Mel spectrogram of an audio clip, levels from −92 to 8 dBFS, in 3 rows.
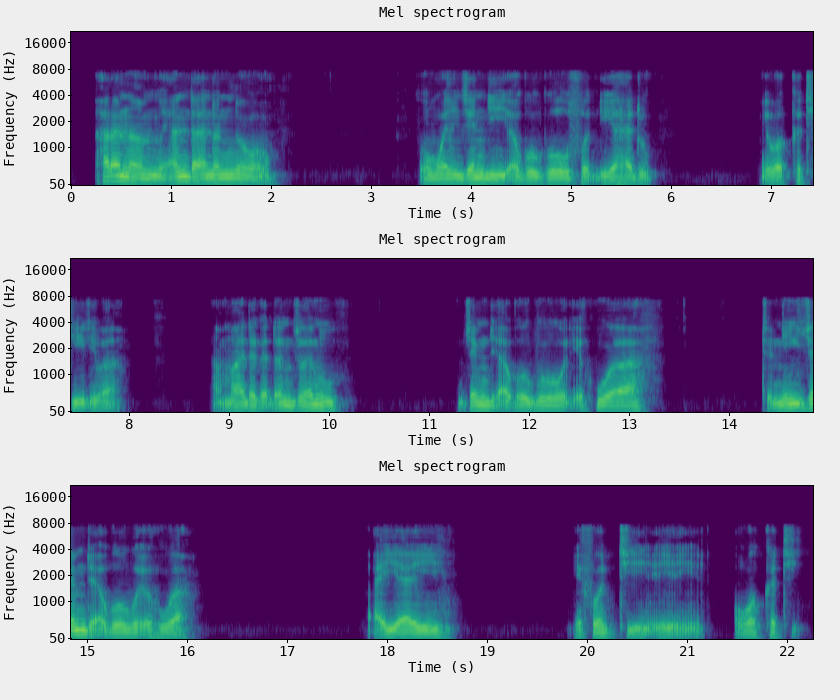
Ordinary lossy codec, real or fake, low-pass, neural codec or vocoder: none; fake; 7.2 kHz; codec, 16 kHz, 4.8 kbps, FACodec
